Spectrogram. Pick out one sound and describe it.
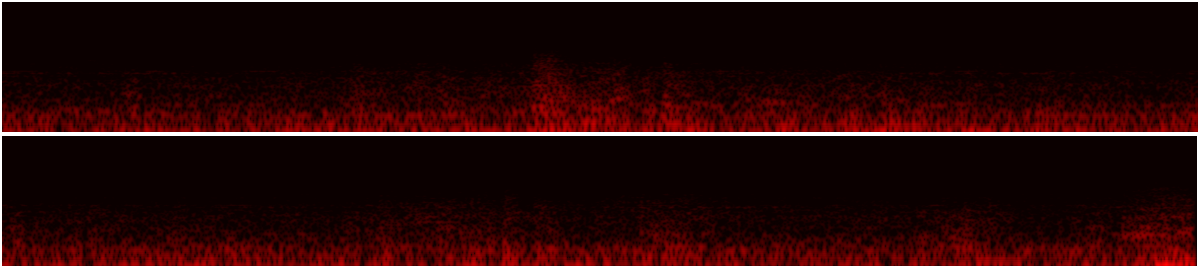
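A spacecraft's engines hum low and steady.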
